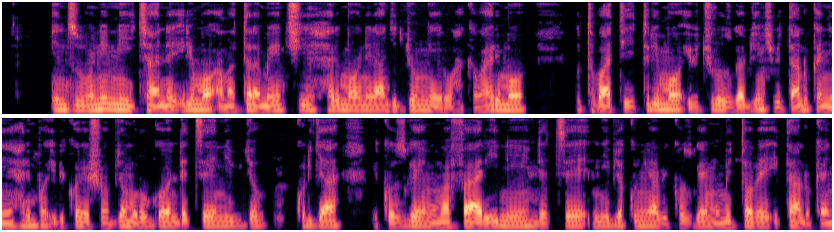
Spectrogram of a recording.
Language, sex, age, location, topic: Kinyarwanda, female, 25-35, Kigali, finance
